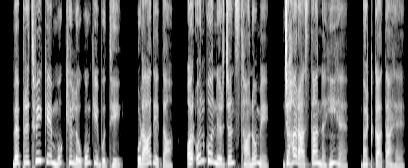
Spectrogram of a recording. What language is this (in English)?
Hindi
